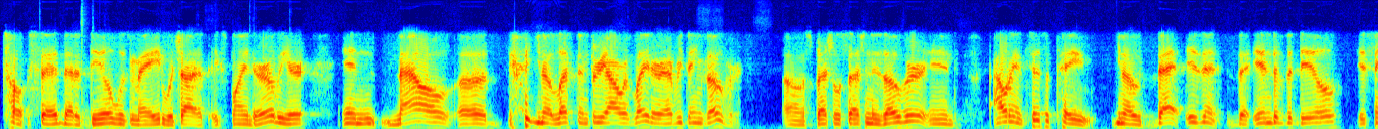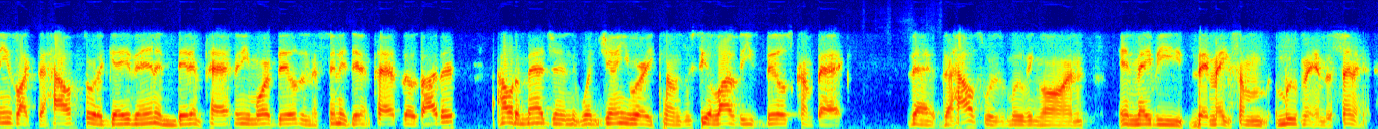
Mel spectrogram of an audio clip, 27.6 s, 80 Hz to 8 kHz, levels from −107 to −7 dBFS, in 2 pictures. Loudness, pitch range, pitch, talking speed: -25 LUFS, 100-115 Hz, 105 Hz, 200 wpm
